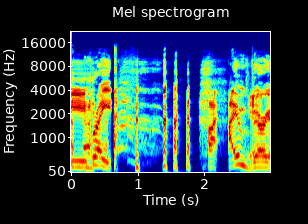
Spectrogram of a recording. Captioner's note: hosts chuckling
